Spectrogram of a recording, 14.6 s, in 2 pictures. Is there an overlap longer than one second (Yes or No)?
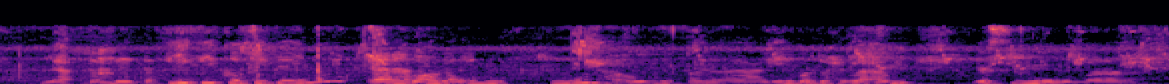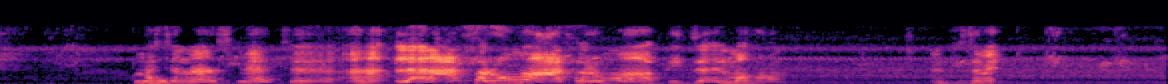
No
